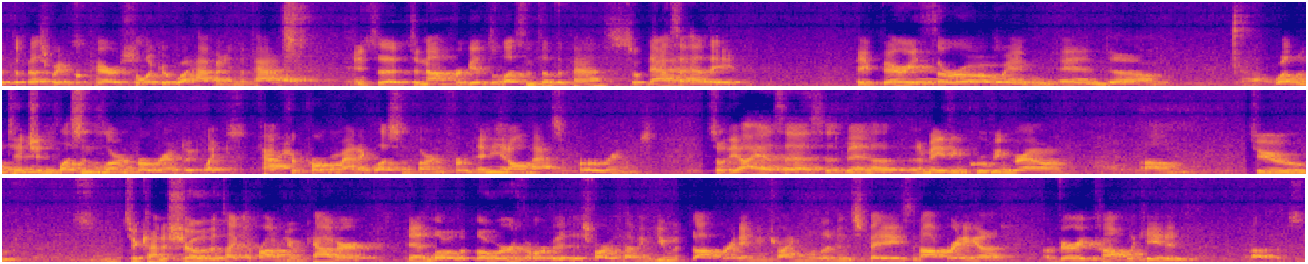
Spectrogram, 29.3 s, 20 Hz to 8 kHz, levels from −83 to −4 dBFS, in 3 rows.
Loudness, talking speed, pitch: -20 LUFS, 200 wpm, 120 Hz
